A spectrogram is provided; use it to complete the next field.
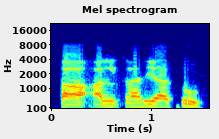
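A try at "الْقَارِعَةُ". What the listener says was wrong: আল ক টান দিবেন তো। আল করিআতু, শুধু হ্যাঁ শুধু কফে টান হবে, অন্য জায়গায় কোথাও টান হবে না। আল করিআতু।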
